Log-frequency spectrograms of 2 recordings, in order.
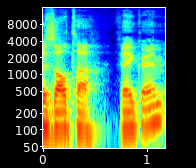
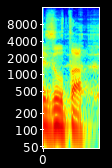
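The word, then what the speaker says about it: Zwolle: um you go to ZTA vam is that how you say it whatever you want of Z yeah oh holy I was far off same sh we say zult so you went to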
